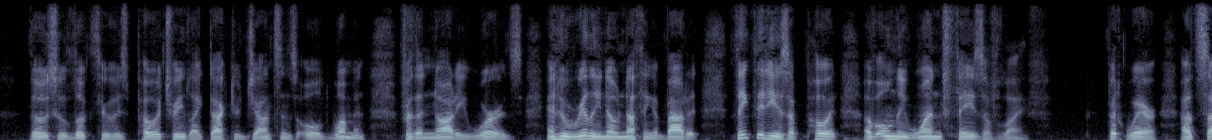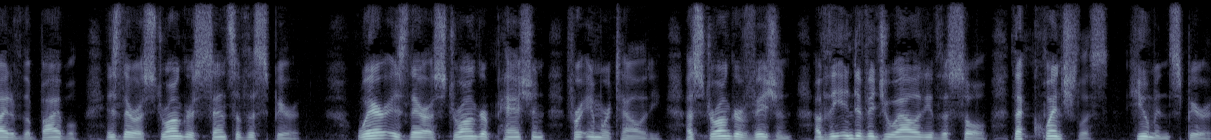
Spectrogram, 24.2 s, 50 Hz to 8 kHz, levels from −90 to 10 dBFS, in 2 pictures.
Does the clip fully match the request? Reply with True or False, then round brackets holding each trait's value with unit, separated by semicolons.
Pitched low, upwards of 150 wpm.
True (120 Hz; 160 wpm)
